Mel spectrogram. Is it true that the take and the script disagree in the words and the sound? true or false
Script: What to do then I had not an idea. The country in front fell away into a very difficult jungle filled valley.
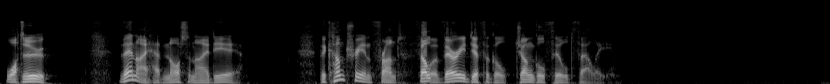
true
